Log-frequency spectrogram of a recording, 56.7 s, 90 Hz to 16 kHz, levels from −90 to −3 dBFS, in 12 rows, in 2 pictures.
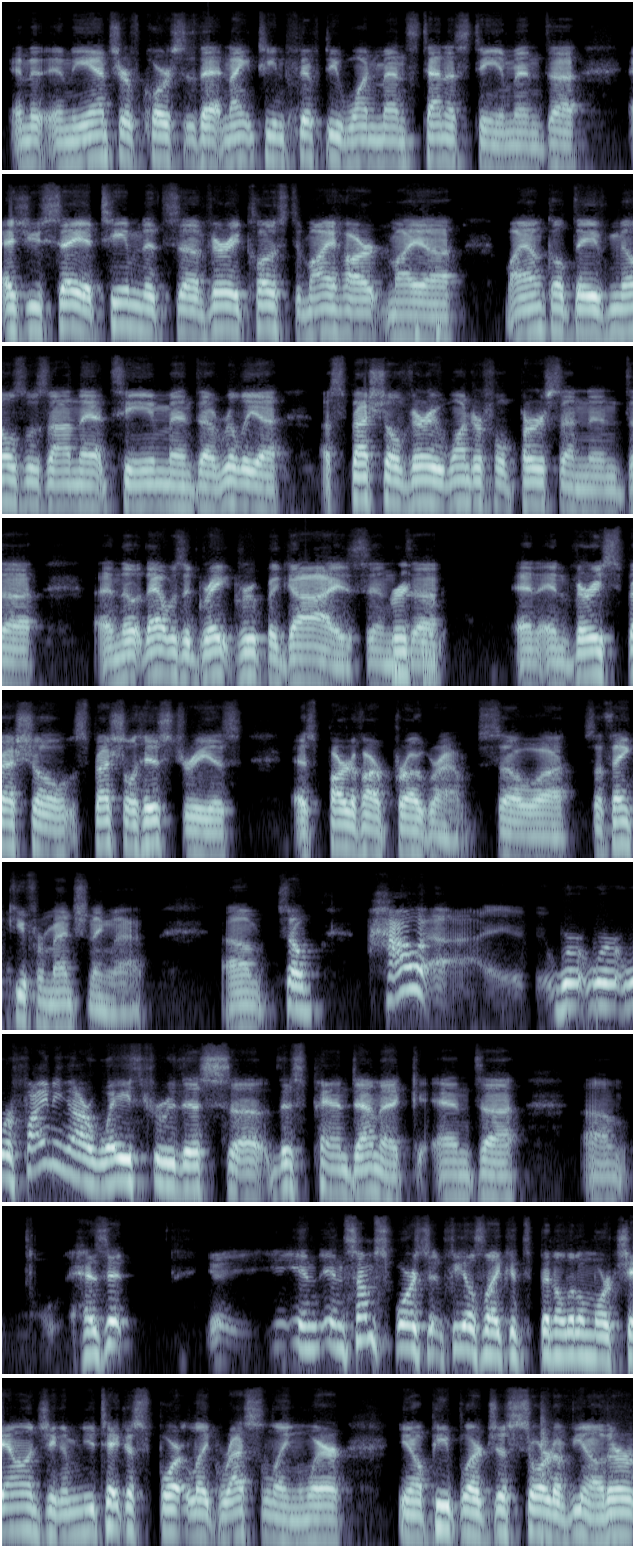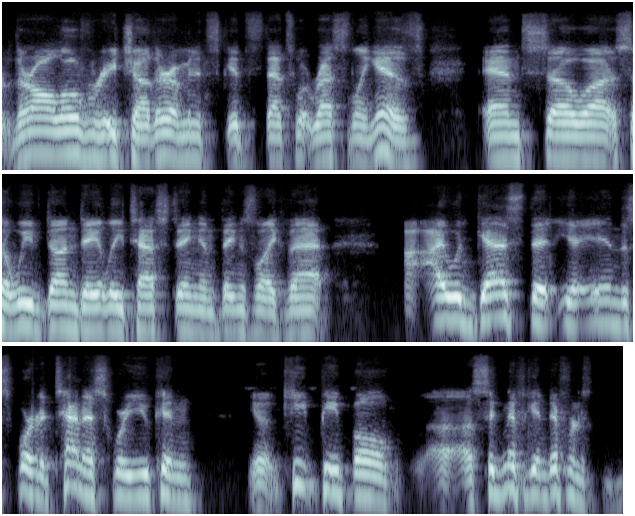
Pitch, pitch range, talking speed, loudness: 130 Hz, 115-155 Hz, 185 wpm, -22 LUFS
